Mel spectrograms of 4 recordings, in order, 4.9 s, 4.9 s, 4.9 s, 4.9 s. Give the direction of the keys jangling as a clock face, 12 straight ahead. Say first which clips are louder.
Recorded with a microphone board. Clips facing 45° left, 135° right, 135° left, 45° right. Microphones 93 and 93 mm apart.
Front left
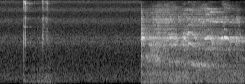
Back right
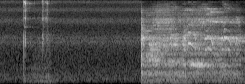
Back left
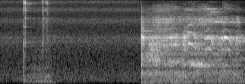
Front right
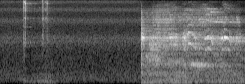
Even, back left 4 dB; 7 o'clock.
